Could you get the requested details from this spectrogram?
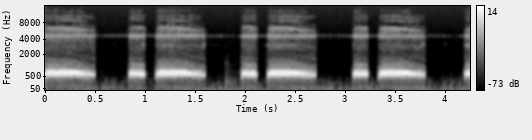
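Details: Spotted dove call used as a lure in Vietnam: low, rounded coos in pairs, a short note followed by a longer steady one, repeating about once a second with brief silences between.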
